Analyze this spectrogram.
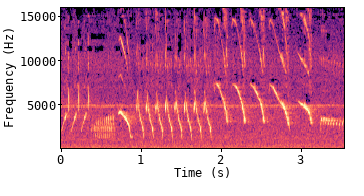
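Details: Belgian canary in lively song, with short clipped trills leading into repeated curved whistles that sweep downward, delivered rapidly and rhythmically over low background hiss.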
